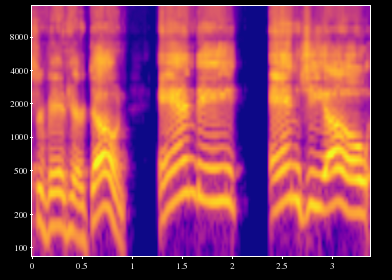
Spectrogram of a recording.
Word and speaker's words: Ngo: Don Andy NGO. It sounds like no.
